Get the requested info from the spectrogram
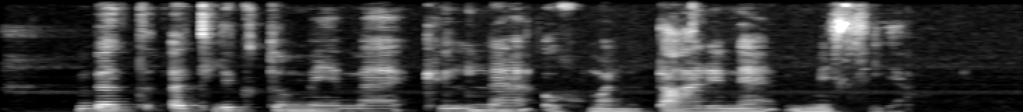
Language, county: Lithuanian, Utena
